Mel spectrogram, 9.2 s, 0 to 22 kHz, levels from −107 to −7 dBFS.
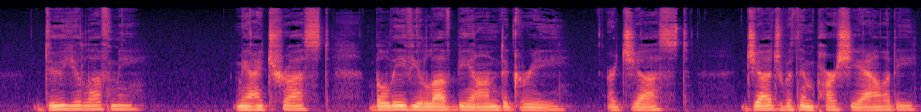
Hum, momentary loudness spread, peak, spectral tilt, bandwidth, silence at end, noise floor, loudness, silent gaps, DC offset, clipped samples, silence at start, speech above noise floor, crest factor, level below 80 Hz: none; 12 LU; -12 dBFS; -5.5 dB/octave; 16.5 kHz; 0.05 s; -62 dBFS; -27 LUFS; none; under 0.1%; under 0.1%; 0.35 s; 36 dB; 16 dB; -58 dBFS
